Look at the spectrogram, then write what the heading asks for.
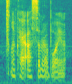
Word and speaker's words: Assiniboine: I'm wondering, is the Assiniboine. Okay, so the what do you call it? The stress. The stress syllable is the first one.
